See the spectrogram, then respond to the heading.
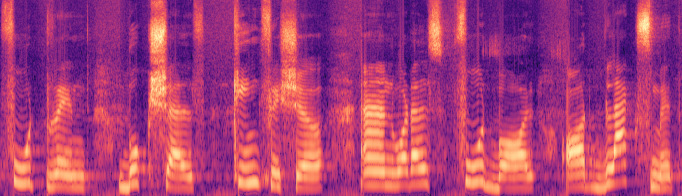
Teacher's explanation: certain words like footprint, bookshelf, kingfisher, and what else, football or blacksmith, stress will be given to the first syllable.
